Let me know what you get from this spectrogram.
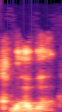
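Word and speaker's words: QAOA: a class of algorithms that are pronounced quava quantum approximate optimization algorithm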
